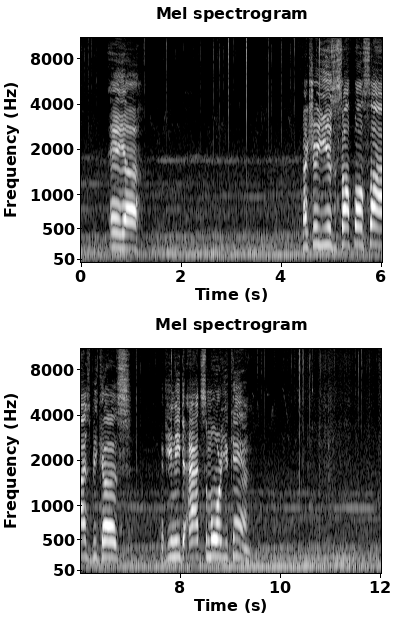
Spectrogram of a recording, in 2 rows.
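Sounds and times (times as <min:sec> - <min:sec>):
small fire crackling: 0:00.0 - 0:12.0
steady low hum: 0:00.0 - 0:12.0.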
